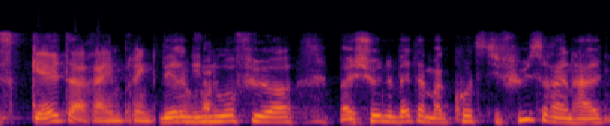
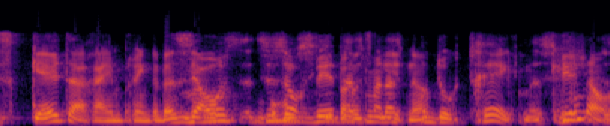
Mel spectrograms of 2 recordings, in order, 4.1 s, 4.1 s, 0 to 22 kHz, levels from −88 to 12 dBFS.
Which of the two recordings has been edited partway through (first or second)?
first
